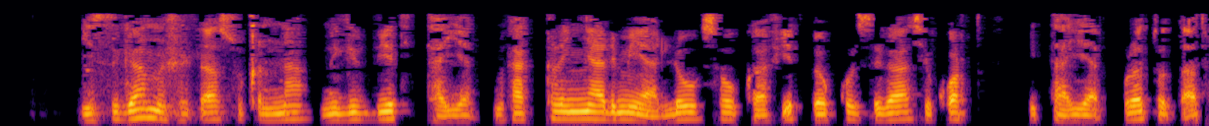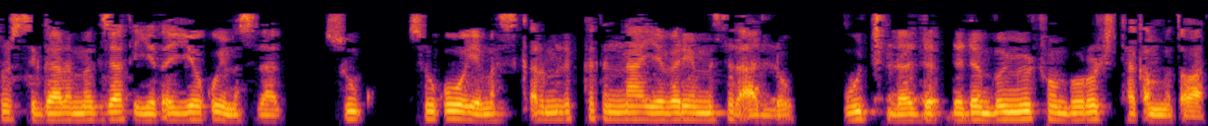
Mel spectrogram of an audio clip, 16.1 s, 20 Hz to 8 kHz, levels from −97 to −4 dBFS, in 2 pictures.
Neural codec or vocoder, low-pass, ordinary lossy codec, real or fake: none; 7.2 kHz; MP3, 24 kbps; real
